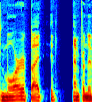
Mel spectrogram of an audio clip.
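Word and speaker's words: Mooer: supposed to be pronounced more but it I'm from the Midwest and it's spelled m o o e r yeah so of course it's Mo um but they've made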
